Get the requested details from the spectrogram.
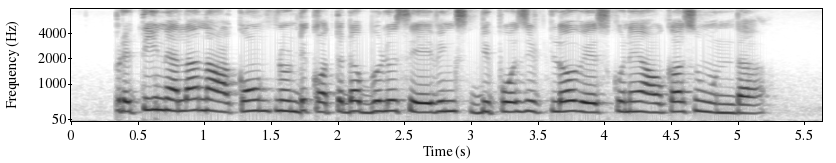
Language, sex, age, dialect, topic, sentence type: Telugu, female, 18-24, Utterandhra, banking, question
